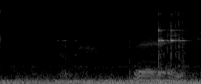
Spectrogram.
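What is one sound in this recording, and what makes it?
Marker pens rattle in a glass jar.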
